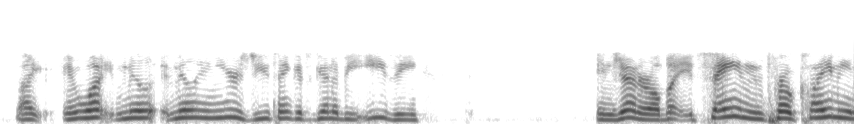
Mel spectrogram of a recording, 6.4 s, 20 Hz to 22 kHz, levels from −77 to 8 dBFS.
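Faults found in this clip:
G.729 codec throughout: speech rough and slightly synthetic, nothing above 3.8 kHz. Pulse-based rebuild from vocal tract filter and pitch predictor at 8 kbit/s, damage plainly audible.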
